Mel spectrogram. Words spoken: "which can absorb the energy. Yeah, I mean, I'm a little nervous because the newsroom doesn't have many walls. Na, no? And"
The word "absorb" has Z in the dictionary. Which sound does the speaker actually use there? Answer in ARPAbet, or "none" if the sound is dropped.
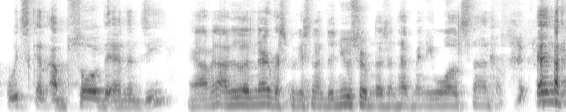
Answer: S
